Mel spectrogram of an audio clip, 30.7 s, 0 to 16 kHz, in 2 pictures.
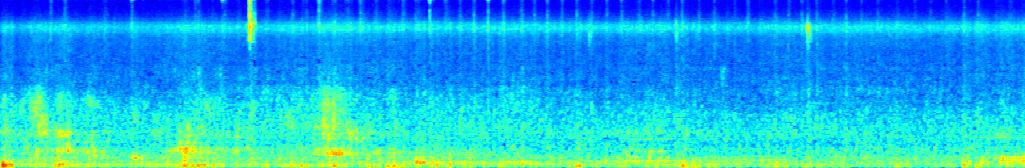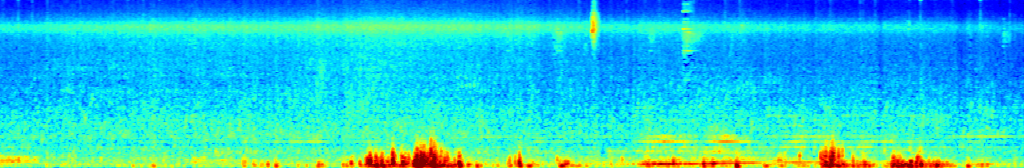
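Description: Wind on the microphone: faint for most of the stretch, then two spells of low buffeting gusts, one about 21 seconds in and another lasting through the last few seconds.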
